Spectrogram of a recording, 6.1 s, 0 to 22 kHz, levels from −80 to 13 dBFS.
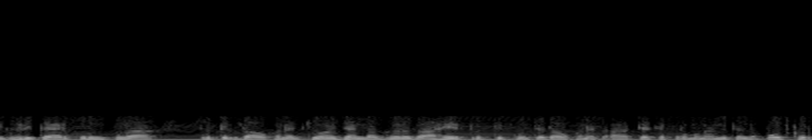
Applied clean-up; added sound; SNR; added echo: none; Musical instrument; 15 dB; none.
